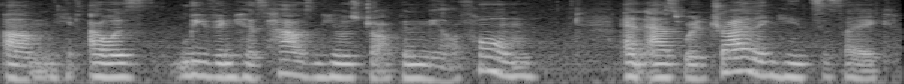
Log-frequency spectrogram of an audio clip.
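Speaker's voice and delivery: usual speaking voice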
